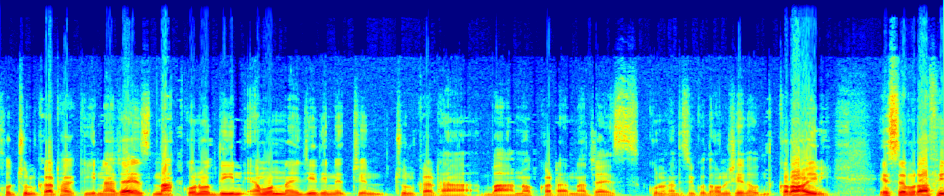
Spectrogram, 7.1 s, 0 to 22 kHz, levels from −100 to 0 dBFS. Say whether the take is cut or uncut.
uncut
